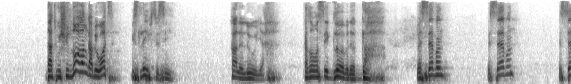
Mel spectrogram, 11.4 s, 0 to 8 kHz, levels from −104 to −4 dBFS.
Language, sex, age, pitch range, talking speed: English, male, 20-39, 150-225 Hz, 120 wpm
